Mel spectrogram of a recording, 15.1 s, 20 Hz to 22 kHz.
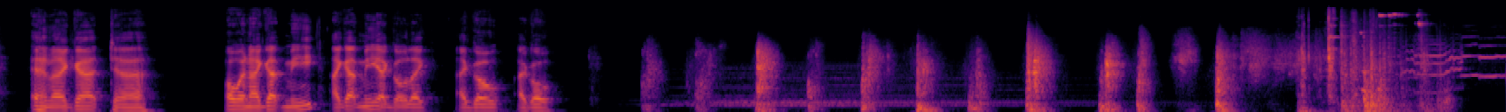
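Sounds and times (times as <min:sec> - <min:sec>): recorded footsteps: 0:06.4 - 0:12.7
door rattling open: 0:13.0 - 0:14.6.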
